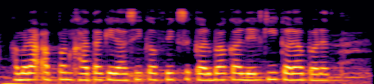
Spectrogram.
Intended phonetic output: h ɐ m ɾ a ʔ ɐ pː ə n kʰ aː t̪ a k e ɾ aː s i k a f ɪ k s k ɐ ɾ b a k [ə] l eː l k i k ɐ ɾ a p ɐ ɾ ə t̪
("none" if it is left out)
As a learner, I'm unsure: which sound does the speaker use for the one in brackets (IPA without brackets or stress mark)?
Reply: a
